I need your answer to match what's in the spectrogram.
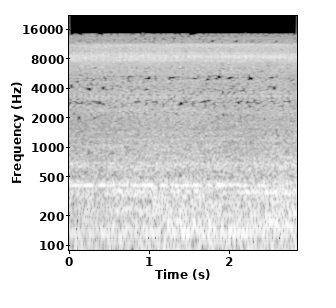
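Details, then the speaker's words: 2009 Astra engine idling smoothly after replacing a faulty fourth injector with a new Bosch one (it was spraying wrong); no shaking, only slight normal tremor, steady low hum with faint whine; fuel reading now 81% ethanol; pinging complaint resolved, normal idle. "vendo o motor nem tremer nem tremer ele não treme"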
